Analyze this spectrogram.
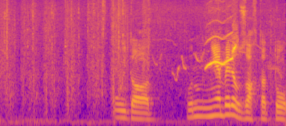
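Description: Footsteps pad softly on grass.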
